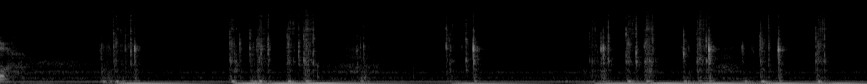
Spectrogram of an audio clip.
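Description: Keyboard keys click as someone types in short bursts.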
